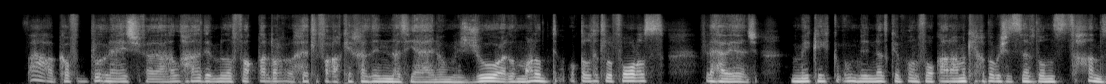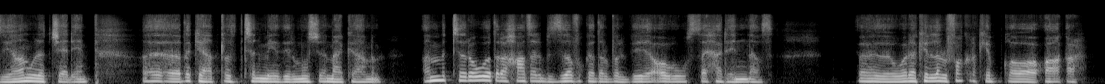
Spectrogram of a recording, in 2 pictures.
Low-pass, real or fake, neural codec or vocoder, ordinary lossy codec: 10.8 kHz; fake; codec, 16 kHz in and 24 kHz out, 0.6 kbps, FocalCodec, streaming, 2048 codes; none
